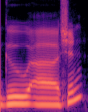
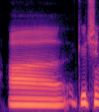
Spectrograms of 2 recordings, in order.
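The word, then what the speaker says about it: guqin: Last hour, we took a close look at the Elder 2 zither-like instruments, the Gu-Shin. Guchin, not Gushin.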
